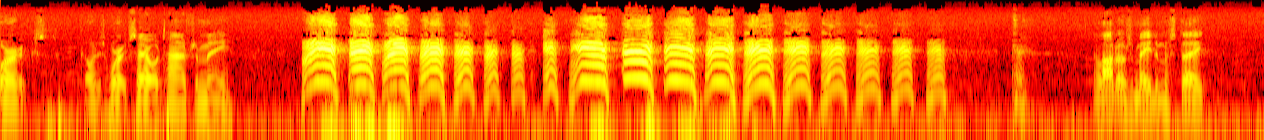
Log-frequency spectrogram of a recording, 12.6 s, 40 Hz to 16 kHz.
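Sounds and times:
speech: 0.0s - 2.4s, 3.3s - 10.3s, 10.9s - 12.2s
man imitating duck quacks for duck hunting: 3.0s - 9.5s.

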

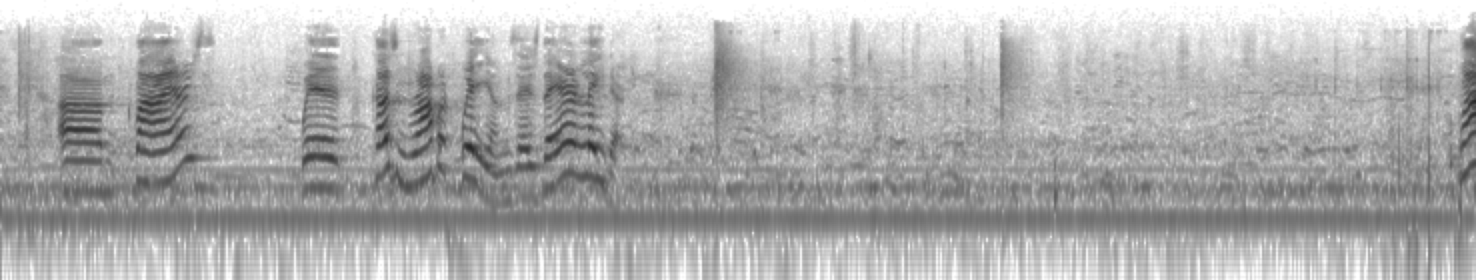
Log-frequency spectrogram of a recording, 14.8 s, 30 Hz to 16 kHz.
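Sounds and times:
faint murmur of crowd noise: 0.0s - 14.7s
speech: 0.6s - 2.1s, 3.0s - 6.4s
sharp loud whip cracks: 7.1s - 7.4s.

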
